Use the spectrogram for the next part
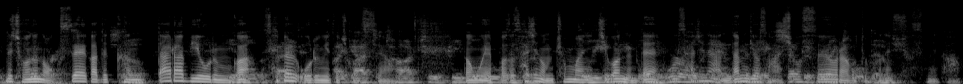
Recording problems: voice in the background; loud; throughout; 6 dB below the speech

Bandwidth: 15.5 kHz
